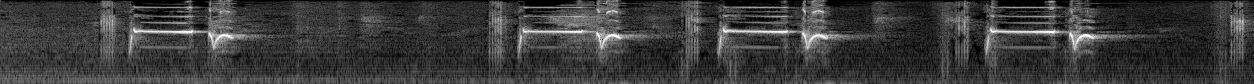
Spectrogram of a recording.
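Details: Ashy tailorbird calling agitatedly in response to a lure sound: paired notes, each a steady high whistle followed by a sharp twisting flick, repeated in bursts roughly every second, with a faint low hum early on.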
